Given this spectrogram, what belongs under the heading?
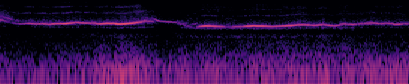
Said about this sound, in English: through it came slow currents of sound, as if rising from the sea, a prolonged whistle like a whale song.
